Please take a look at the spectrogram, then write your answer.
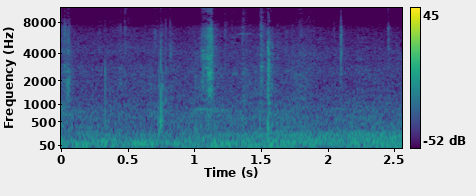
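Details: After the worn, noisy spherical bearings were replaced with new ones on BP51 shocks, the vehicle is rocked on its suspension. Only a low rumble and a few soft knocks are heard: no squeak.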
